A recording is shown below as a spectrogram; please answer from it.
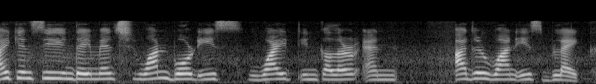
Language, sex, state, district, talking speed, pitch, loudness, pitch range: English, female, Arunachal Pradesh, Lower Dibang Valley, 170 wpm, 240 Hz, -18 LUFS, 225-260 Hz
